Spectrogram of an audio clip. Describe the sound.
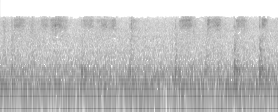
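An eraser rubs writing off a board during a lecture, a steady, continuous scrubbing with quick back-and-forth strokes that run unbroken for about three seconds.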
